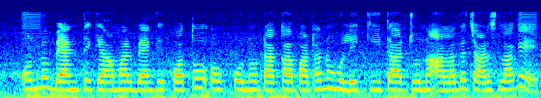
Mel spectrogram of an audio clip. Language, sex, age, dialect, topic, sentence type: Bengali, female, 18-24, Northern/Varendri, banking, question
